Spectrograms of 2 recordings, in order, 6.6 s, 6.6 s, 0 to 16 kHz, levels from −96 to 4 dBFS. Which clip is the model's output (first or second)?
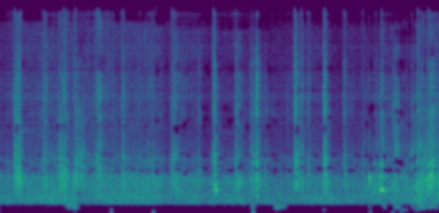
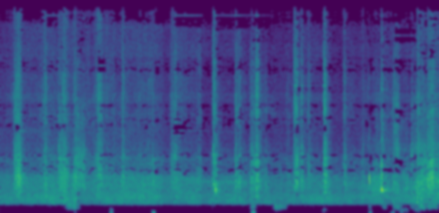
first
